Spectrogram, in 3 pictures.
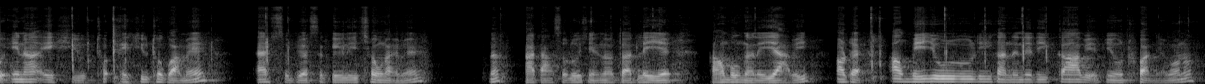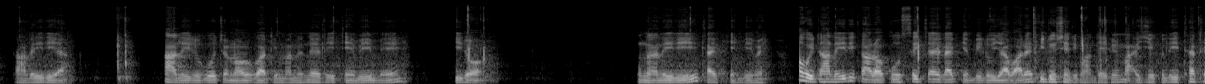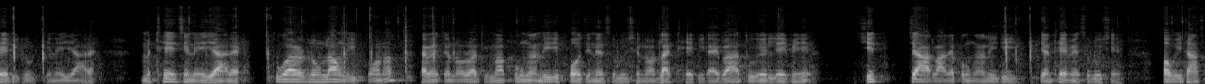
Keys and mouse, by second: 0.7 e, 1.1 Escape, 2.6 s, 4.7 drag, 5.0-5.6 middle drag, 5.7 click, 6.1-6.5 middle drag, 6.9-7.6 middle drag, 8.6 KP_3, 9.5 shift+middle drag, 10.2 z, 11.2 middle click, 11.7 click, 12.1 click, 13.0 KP_3, 14.9 click, 16.6 c, 17.3 right click, 17.7-18.9 drag, 20.1-20.4 middle drag, 20.5 click, 21.0 middle click, 21.2 z, 21.6 middle click, 22.7 ctrl+r, 23.4 drag, 23.9 click, 24.2 z, 25.2 middle click, 25.7 click, 26.2 middle click, 26.9 shift+click, 27.6 middle click, 27.9 shift+click, 28.4 z, 29.2-30.4 drag, 31.1-31.9 middle drag, 32.4 middle click, 33.2 middle click, 34.1 s, 34.4 x, 35.2 click, 35.8 drag.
